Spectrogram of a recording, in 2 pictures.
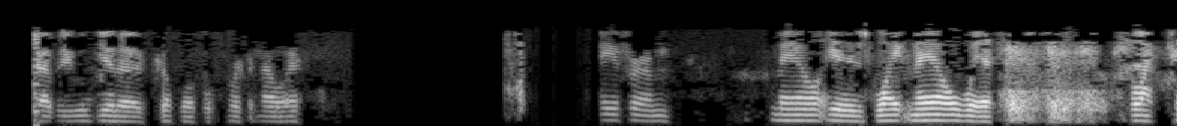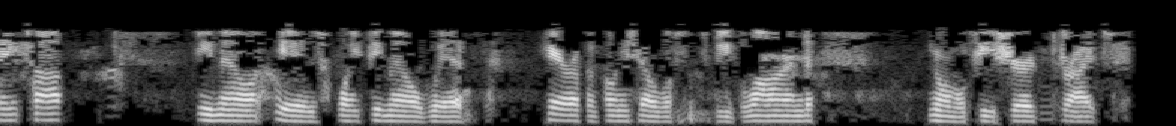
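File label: Incident Tac 3, Scanner audio recording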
